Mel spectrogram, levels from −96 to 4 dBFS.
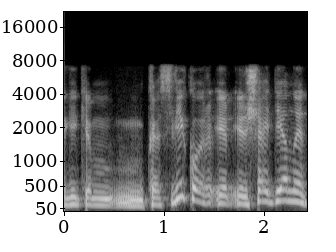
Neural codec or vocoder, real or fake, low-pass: none; real; 7.2 kHz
